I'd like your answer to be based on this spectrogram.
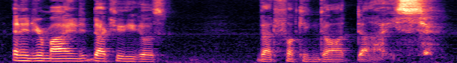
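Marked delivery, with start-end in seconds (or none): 2.6-4.3 angry, breathy whisper under the breath. Voicing a character's thought after anger fills his face: angry. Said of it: "anger fills his face for a second".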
